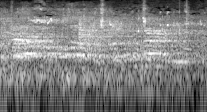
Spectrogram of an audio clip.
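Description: Basketball being dribbled on a hardwood court, a few faint bounces over a low crowd murmur in the arena.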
